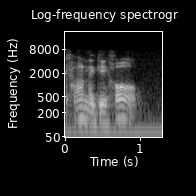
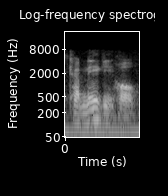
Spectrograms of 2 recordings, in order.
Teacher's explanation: in Scotland, for some reason, we always put the accent on the second syllable · Shown in: second take · so we refer to it as Carnegie Hall.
